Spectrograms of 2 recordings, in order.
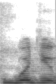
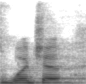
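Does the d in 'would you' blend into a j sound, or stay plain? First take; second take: plain; j sound. First: The d and y are said separately. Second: The d and y merge into a j sound.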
